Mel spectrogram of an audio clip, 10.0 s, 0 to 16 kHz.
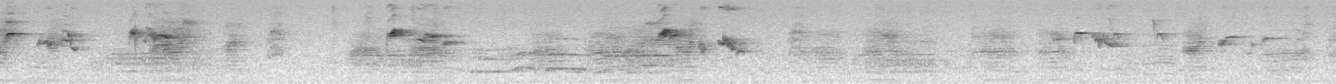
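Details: Red-whiskered bulbul recorded while trapping on 21 November 2016: louder, dense run of chirpy whistled and slightly harsh notes, phrases overlapping almost continuously for ten seconds with short pauses between bursts.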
